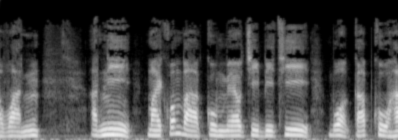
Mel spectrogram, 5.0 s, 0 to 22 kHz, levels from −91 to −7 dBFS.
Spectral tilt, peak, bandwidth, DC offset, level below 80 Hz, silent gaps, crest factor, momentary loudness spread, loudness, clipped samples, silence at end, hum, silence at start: -7 dB/octave; -2 dBFS; 13 kHz; under 0.1%; -50 dBFS; none; 16 dB; 6 LU; -19 LUFS; under 0.1%; 0 s; none; 0 s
